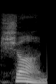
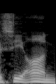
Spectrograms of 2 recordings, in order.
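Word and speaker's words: Siôn: Having only emailed before meeting, I assumed their name would be pronounced Sean, but it turns out they go by Sion mostly because in a country where Welsh isn't common no one ever got it right and they just gave up.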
